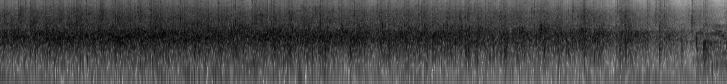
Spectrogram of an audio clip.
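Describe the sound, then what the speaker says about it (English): A banquet-hall audience at a Scout award dinner breaks into sustained, loud applause, a dense wash of many hands clapping that holds steady and tapers slightly at the end. "Please join me in a round of applause for our community partners"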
